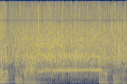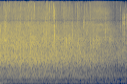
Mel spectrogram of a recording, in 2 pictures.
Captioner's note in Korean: 박수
